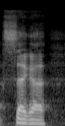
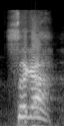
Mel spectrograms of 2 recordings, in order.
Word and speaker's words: Sega: It's not Sega. I remember the commercials that go, Sega! They have to say it that way. That's how you say it.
